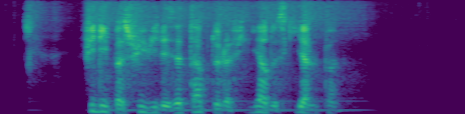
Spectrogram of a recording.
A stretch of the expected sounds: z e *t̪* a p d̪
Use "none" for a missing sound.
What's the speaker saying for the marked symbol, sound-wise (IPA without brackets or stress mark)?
t̪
